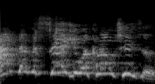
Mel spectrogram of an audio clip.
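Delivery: squeaky, very high voice. Speaker retells an argument, quoting Candy's reply in Candy's squeaky, rising voice. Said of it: "Candy squeak her voice, she get louder".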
